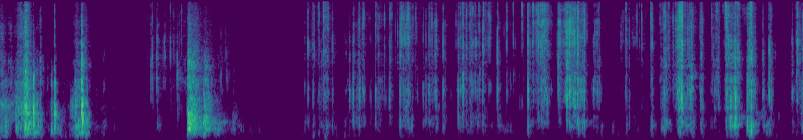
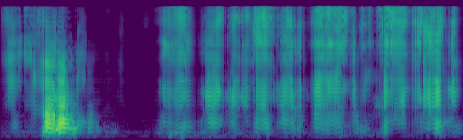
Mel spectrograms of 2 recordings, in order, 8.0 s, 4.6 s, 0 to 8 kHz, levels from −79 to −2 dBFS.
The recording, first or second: first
